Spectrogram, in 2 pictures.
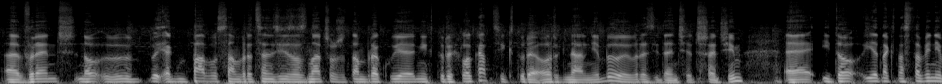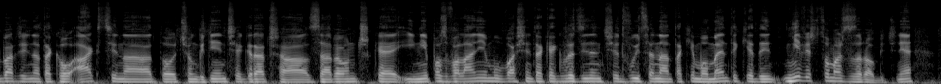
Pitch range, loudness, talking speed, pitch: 120-135 Hz, -28 LUFS, 170 wpm, 125 Hz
